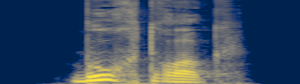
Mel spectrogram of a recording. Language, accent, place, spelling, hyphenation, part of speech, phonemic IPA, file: German, Germany, Berlin, Buchdruck, Buch‧druck, noun, /ˈbuːxˌdʁʊk/, De-Buchdruck.ogg
- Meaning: letterpress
